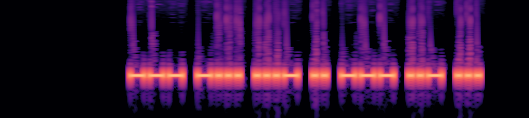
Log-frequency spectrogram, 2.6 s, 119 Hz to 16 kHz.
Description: Morse code, heard as a keyed tone, about 46 wpm, 700 Hz. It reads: OBVIOUS
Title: Sentences from Top 1600 Words - New Word Drill - 50wpm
